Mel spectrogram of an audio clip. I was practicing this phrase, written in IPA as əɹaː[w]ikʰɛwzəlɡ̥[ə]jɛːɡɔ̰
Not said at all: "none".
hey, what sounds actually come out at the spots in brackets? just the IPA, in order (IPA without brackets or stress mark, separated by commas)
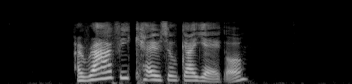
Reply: v, a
